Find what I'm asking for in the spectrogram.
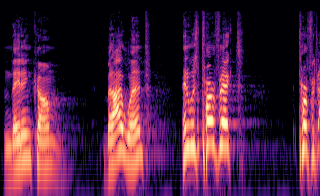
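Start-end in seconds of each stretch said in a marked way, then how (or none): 2.7-4.8 thrilled. Real, not acted. Excited about church service.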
